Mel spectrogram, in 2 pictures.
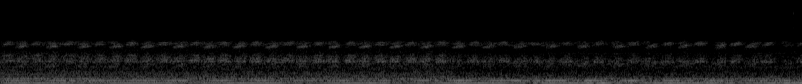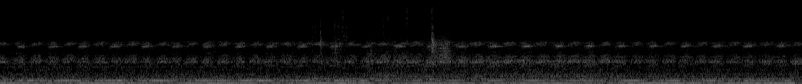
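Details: Frogs in Korea that came to a house when it rained: a steady chorus of fast, pulsed croaks repeating without pause, with a few brief clicks and knocks near the end.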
